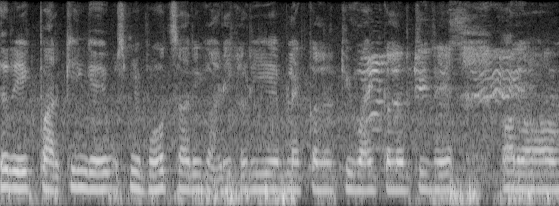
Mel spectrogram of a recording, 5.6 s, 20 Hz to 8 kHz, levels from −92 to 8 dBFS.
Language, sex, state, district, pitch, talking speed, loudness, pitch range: Hindi, female, Maharashtra, Mumbai Suburban, 180 Hz, 195 wpm, -17 LUFS, 175-190 Hz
